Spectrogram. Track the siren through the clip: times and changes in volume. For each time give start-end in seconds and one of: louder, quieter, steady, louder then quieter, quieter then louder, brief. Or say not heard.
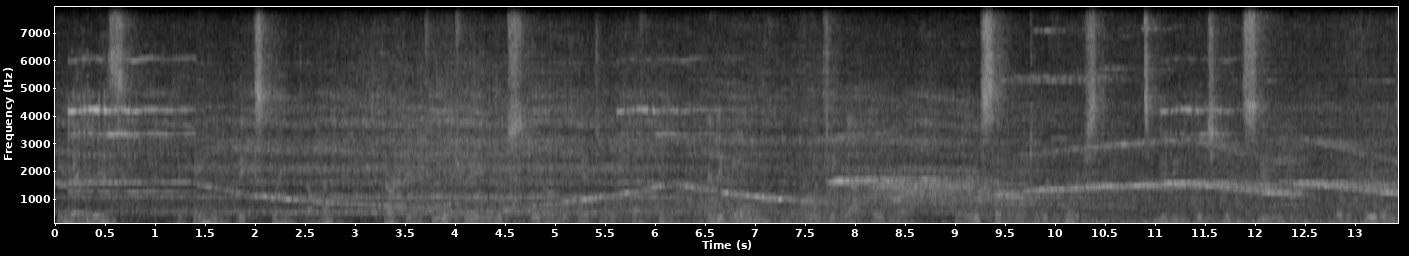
0.2-13.4 louder.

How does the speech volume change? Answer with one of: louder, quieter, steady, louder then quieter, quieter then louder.
steady.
